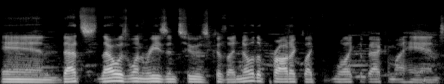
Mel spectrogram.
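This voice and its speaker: This man has an ordinary speaking voice with an American accent, medium pitch and fairly even intonation. The sound is dry and close, with no echo. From Arizona, Casa Grande. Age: 20s. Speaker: cannabis brand sales rep. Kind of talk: podcast interview. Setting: in-person in a lounge.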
